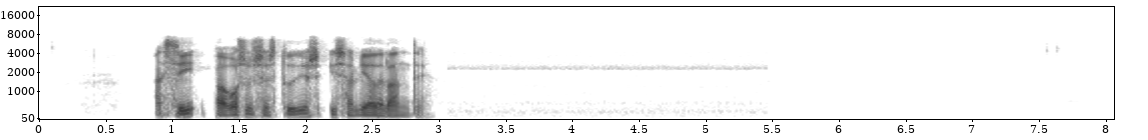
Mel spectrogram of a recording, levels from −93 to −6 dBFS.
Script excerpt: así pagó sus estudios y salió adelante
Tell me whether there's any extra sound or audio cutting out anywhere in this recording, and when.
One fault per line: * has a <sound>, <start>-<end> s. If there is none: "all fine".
all fine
